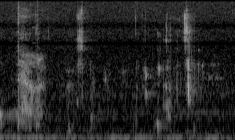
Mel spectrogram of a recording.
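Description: Someone quietly sips Redbreast whiskey, with a few soft slurping mouth sounds and small wet clicks spread over a couple of seconds, all at low volume.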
